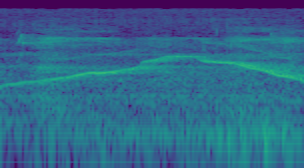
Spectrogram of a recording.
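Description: A siren wailing: one slow rise in pitch over about a second and a half, a brief hold at the top, then a fall back down.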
